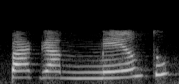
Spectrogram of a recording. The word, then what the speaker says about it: pagamento: Por exemplo, pagamento, a sílaba forte dessa palavra é no man.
